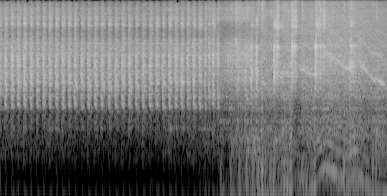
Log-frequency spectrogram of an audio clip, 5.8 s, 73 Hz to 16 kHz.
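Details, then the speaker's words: Honda CBR600 fuel-injected engine after a carb-cleaner clean. It runs on fuel, then stalls. Rough, pulsing knock around nine beats a second, then stumbles and dies into loose clatter; owner earlier suspected an oil-related rattle. Engine knocking, cause unclear. "there's that noise again so it ran stalled and i was definitely running on fuel and then you've got the cracking noise again"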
